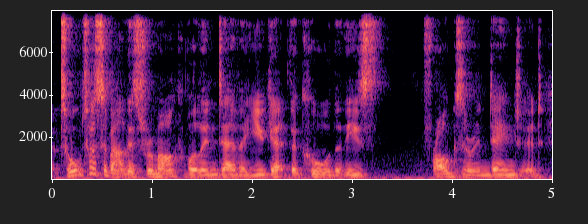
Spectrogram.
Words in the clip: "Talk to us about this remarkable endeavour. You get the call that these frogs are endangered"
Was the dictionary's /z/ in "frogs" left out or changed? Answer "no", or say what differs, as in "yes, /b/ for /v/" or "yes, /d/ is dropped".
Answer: no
